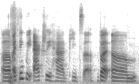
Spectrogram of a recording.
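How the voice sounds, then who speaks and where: An American woman from the United States, her voice lowish and her pace moderate, chats casually while working on her crafting livestream. She is self-deprecating, laughs often, and sounds a little congested. The background is noisy.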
